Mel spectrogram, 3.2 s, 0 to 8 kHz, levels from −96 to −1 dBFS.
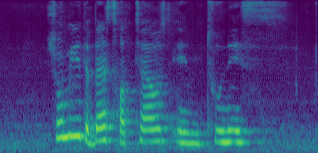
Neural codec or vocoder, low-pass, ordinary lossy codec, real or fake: codec, 16 kHz, 4 kbps, X-Codec, WavLM features, trained on Multilingual LibriSpeech; none; none; fake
